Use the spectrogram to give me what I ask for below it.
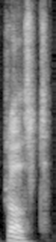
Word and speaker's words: crossed: Crossed. Like T, because no vibration.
